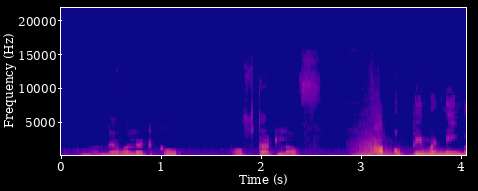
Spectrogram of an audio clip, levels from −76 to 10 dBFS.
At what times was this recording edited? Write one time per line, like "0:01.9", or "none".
0:03.1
